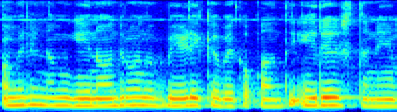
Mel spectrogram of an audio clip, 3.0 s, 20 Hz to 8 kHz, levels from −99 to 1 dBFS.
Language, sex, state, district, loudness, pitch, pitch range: Kannada, female, Karnataka, Belgaum, -29 LUFS, 200 Hz, 190-205 Hz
